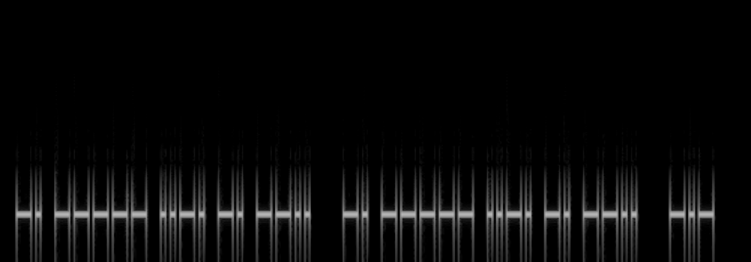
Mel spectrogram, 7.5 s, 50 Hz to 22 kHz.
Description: Morse code, heard as a keyed tone, about 25 wpm, 700 Hz. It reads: N0FNZ N0FNZ K
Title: Common QSO Phrases Encore 25wpm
